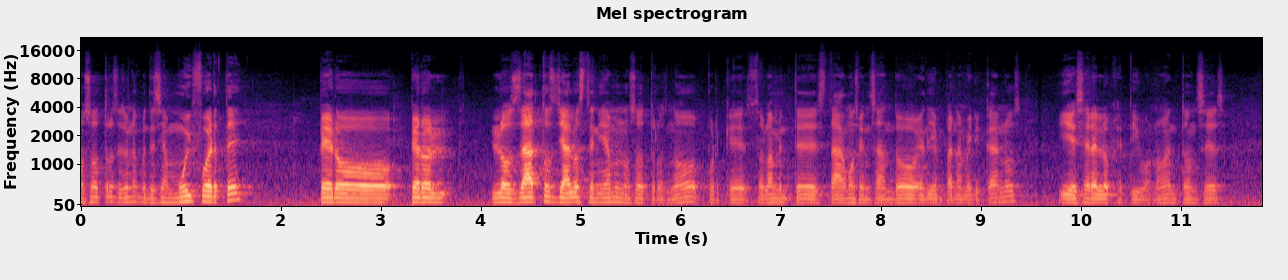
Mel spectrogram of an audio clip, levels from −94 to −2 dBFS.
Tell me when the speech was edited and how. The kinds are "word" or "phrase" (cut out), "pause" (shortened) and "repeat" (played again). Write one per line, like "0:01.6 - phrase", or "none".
0:08.5 - phrase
